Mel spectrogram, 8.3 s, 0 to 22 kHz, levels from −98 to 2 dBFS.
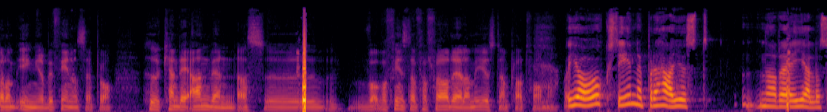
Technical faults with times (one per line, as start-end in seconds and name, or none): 0.72-0.74 corrupt frame decoded
2.96-3.06 corrupt frame decoded
7.86-7.90 corrupt frame decoded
